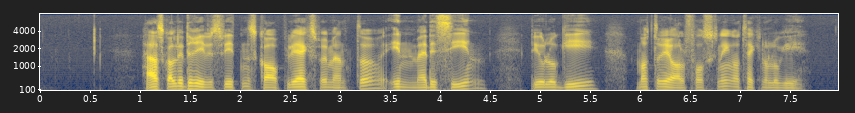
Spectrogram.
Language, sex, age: Norwegian, male, 23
